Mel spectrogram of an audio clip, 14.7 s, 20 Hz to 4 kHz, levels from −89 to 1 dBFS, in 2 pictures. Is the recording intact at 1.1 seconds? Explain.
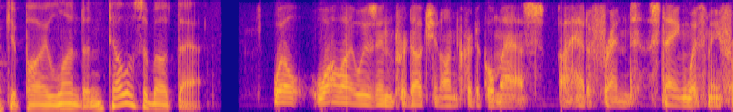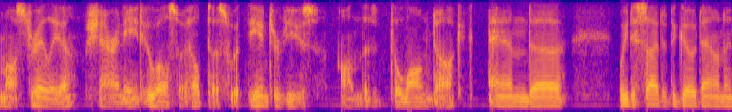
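No. Gain pumping runs through the whole clip, including 1.1 s. The likely cause is a microphone gain set far too high, with a fast limiter or compressor clamping it down whenever a loud sound arrives. The level swings by around 10 dB, flattening the dynamics. Separately, nothing is heard above 4 kHz, which fits a telephone-grade call codec such as G.711 mu-law.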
